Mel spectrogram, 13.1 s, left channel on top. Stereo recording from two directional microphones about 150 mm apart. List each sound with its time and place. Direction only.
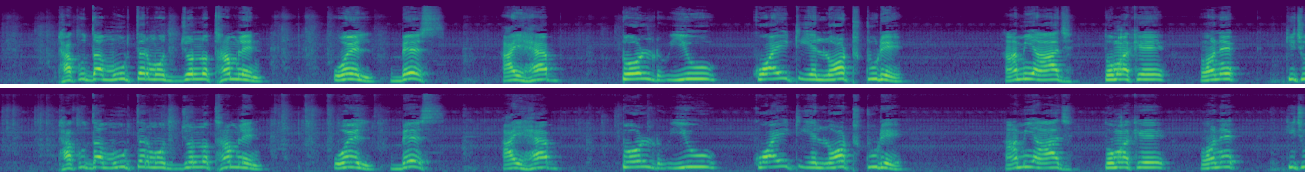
0.6 s speech: 60° left (ahead or behind)
10.0 s speech: 60° left (ahead or behind)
